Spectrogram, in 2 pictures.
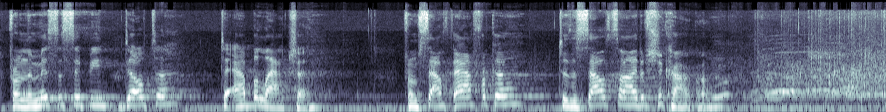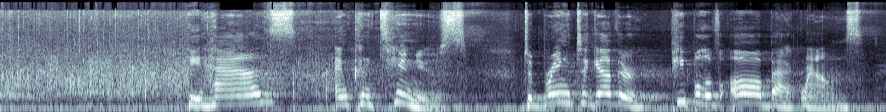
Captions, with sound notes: from the Mississippi Delta to Appalachia; from South Africa to the South Side of Chicago. (Applause.) He has and continues to bring together people of all backgrounds:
